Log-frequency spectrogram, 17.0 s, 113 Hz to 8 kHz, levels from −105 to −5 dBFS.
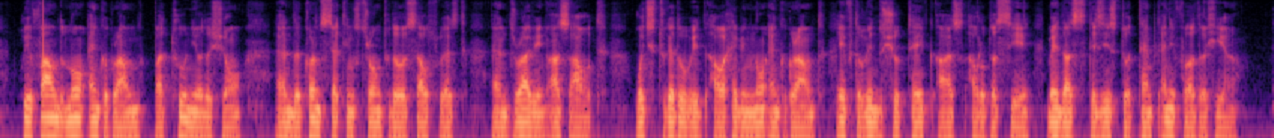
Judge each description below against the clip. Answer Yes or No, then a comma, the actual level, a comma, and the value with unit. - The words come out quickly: No, average, 175 wpm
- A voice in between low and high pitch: No, very low, 85 Hz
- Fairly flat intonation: Yes, narrow, 1.7 semitones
